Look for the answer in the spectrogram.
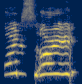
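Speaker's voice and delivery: high, loud, drawn-out cry of sorry; a stung, pained wail; reliving the slap in a loud, high, slow sorry; hurt apology. Retold or imitated. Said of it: "that's why that".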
